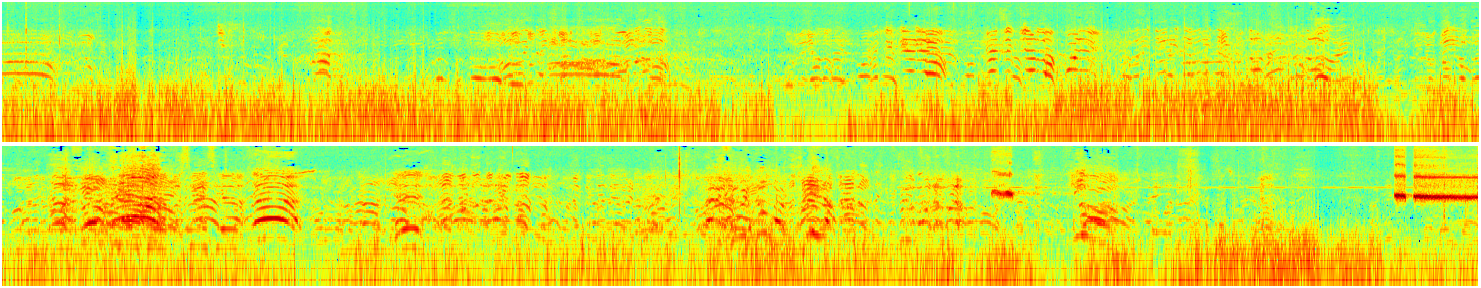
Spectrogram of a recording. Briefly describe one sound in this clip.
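Young men shout to each other across the field.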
